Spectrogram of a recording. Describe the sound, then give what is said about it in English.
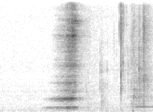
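A short, breathy slurp as a drink is sipped, followed by a few soft wet clicks and a quiet swallow. No one speaks. “Sorry, I had to take a sip of a beverage.”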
